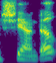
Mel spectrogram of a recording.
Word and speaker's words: Chanda: So I always tell people I am Chanda, like a chandelier, because they tend not to remember. If I just tell them it's Chanda, they think of an S maybe because it's spelled with the C.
